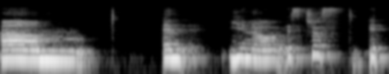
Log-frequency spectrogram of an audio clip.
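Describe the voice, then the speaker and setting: A woman talks with a Spanish accent. Her voice is somewhat breathy. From Argentina, Chubut province (Patagonia). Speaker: academic, cultural studies scholar. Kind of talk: interview conversation.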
